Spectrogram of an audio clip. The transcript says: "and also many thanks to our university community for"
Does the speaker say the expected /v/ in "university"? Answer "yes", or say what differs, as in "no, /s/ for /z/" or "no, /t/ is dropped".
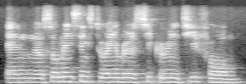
no, /b/ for /v/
